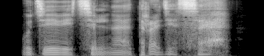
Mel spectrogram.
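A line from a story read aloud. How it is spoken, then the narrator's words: Hissed through teeth. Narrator (Russian): сквозь зубы прошипел эльф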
